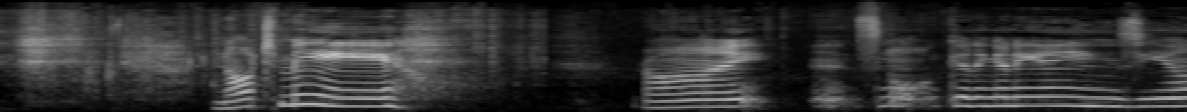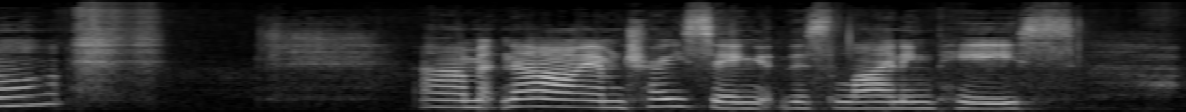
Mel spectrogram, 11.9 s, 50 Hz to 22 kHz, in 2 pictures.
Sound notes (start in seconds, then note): 5.0 lots of awkward laughing/scoffing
